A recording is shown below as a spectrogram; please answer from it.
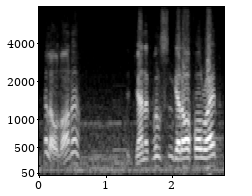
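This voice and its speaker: Animated, dutiful navy commander husband. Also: male voice, a little fast. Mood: busy, firm. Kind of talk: 1940s radio acting. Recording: noisy old radio broadcast, low rumble.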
